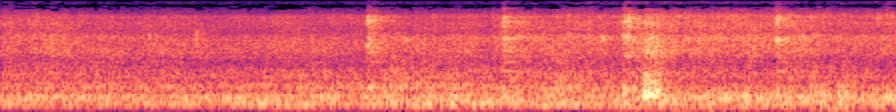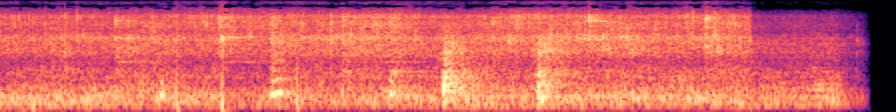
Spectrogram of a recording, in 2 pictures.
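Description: Sliced onions frying in oil in a metal kadai, a steady sizzle, with a metal spatula scraping and clicking against the pan several times as they are stirred. The sound cuts off suddenly near the end.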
